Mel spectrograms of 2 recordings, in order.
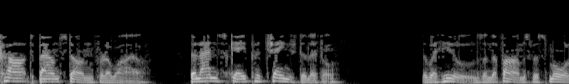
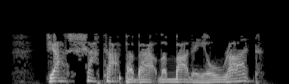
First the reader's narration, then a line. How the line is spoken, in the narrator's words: hissed Ashfeld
